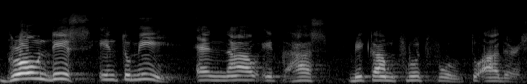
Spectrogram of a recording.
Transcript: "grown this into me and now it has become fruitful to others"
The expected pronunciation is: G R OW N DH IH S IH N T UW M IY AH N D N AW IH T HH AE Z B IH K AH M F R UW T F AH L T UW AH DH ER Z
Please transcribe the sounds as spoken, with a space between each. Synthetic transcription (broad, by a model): G R OW N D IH S IH N T UW M IY AH N D N AW IH T HH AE S B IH K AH M F R UW T F AH L T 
